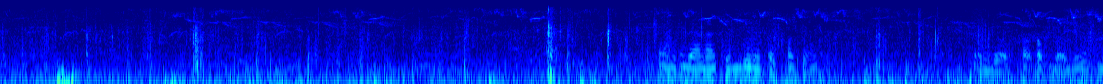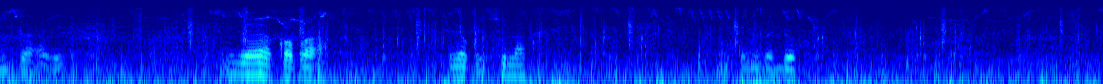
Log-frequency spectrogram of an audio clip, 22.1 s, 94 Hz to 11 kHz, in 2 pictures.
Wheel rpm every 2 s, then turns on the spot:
0, 0, 0, 0, 0, 0, 0, 0, 0, 0, 0.
none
